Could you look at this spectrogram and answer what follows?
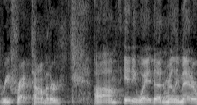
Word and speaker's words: refractometer: If you don't know what a refractometer is, I called it a refractometer. Most people pronounce it refractometer.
